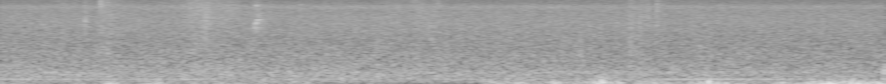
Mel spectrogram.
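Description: Steady outdoor hiss with a faint steady hum, a few light taps, and a couple of dull low thumps about three seconds in as a wooden beehive is handled.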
